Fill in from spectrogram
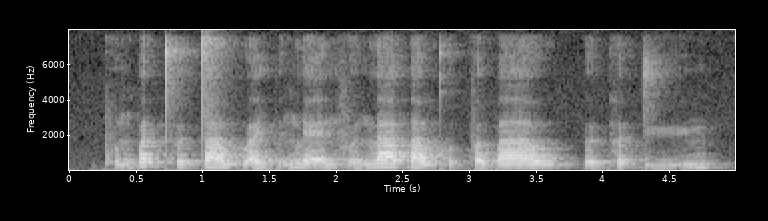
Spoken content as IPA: pʰ ʊ˨˩ ŋ p ɐ˥ t̚ t̪ʰ ɵ˨˥ t̚ t̪ aː˧ w kʷ aː˨˩ j p ɪ˨˥ ŋ l ɛː˨˥ n f ɵ˨˥ n l aː˥ t̚ aː˧ w kʰ ʊ˨˥ k̚ f ɐ˨˩ w p aː˥ w | ɵ˨ t̚ h ɵ˥ t̚ t̪ yː˨˥ m

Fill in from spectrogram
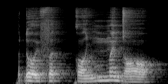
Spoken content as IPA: ɗ o y̯ f ɛ kː ɔ ʎ mː ɛ̃ d ɔ

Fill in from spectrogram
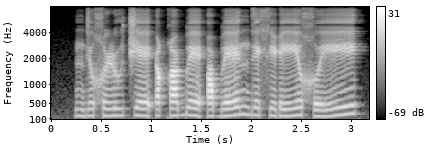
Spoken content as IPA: n d ø χʷ ɛ ɭ u t͡ʃ ɛː ʔ ʉ qʷ ɛ b ɛː ʔ ɑ b ɛː n d ɛ x e ɽ eː χʷ eː

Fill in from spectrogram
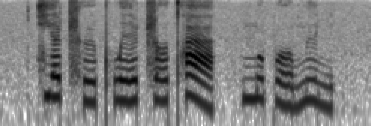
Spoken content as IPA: t͡ɕ j ɛ˥ ʈ͡ʂʰ ɻ̩˧˥ pʰ w e˧˥ ɪ̯ ʈ͡ʂ ɤ˧˥ t̪ʰ ä˥˩ | m u˧˥ p o˨˩ ʊ̯ m y˥˩ n

